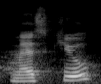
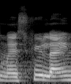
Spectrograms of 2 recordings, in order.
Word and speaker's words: masculine: इसको मैस्क्यूलाइन नहीं कहते हैं, काफ़ी स्टूडेंट्स इसको मैस्क्यूलाइन पढ़ते हैं। यह है मैस्क्यूलिन।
